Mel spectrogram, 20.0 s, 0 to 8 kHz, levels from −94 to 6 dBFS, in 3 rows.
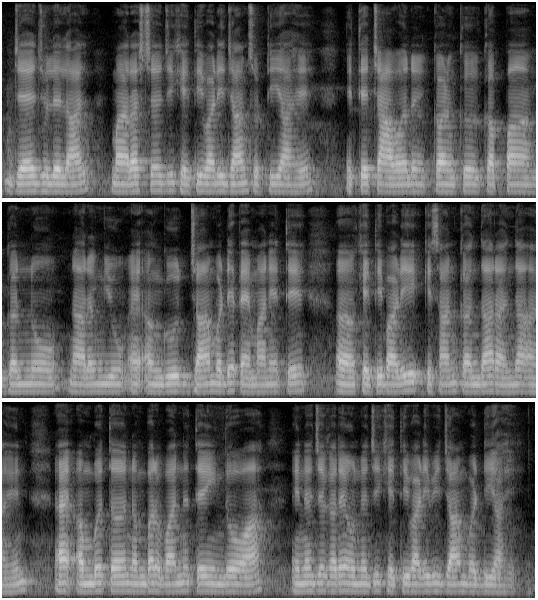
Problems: none marked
